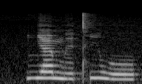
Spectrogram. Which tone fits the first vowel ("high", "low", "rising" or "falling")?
high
